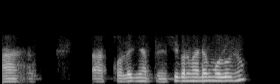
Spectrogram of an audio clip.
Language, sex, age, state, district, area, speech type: Gujarati, male, 30-45, Gujarat, Valsad, rural, conversation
